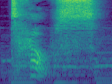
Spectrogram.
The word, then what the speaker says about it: touse: It actually comes from a word game that I play on my phone and it is touse or torse. I believe it's pronounced touse, which is to rumple or to ruffle or to tangle What did I put down here?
